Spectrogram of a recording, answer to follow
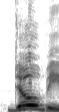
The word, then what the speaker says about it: Dobie: your name thomas dobie more emphasis on the doe dobby like the dog okay that pirate outfit that he had going on that was 10 out of 10.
